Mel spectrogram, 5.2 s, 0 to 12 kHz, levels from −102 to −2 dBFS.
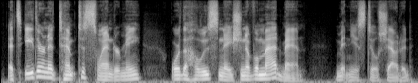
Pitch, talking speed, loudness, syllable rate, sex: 105 Hz, 185 wpm, -20 LUFS, 6.1 syllables/s, male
